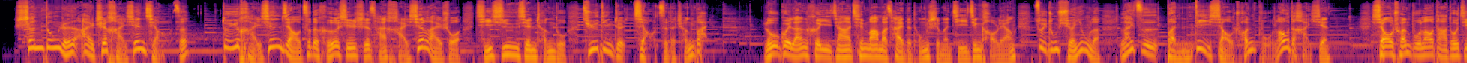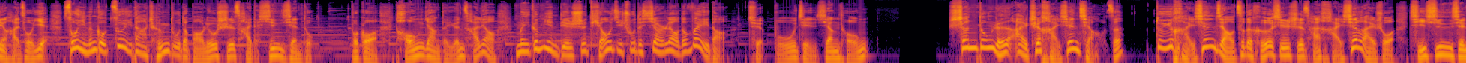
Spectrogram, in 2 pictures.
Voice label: 其他 栏目 美食风趣

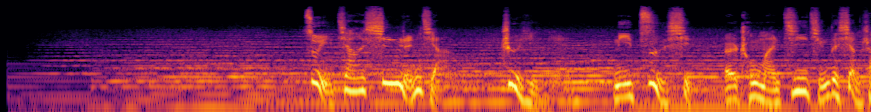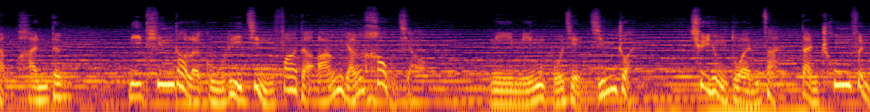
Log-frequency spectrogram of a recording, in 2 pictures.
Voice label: 男国 专题 颁奖; 最佳新人奖

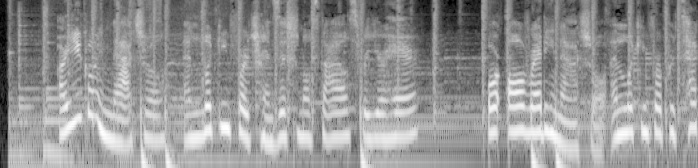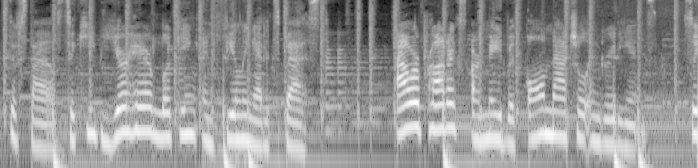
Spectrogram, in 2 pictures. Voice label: 外籍女英 外语 美式英语 广告动画 轻快

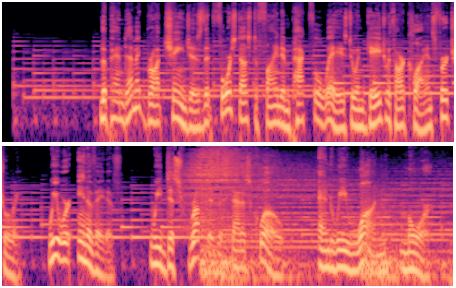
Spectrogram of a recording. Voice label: 外籍男英 外语 美式英语 宣传片解说 磁性

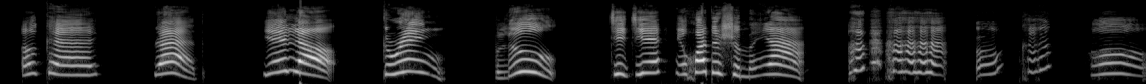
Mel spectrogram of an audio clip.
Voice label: 童声 说英语小可爱萌女孩

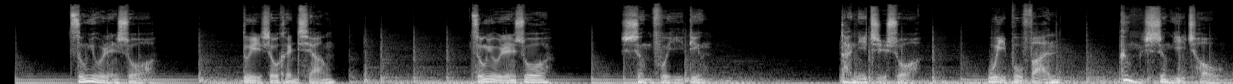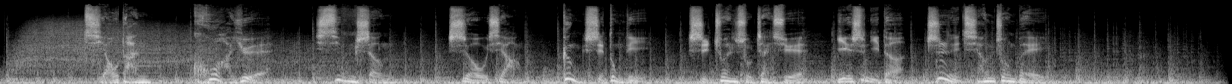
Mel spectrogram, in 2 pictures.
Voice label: 广告, 服装, 篮球鞋; 乔丹篮球鞋

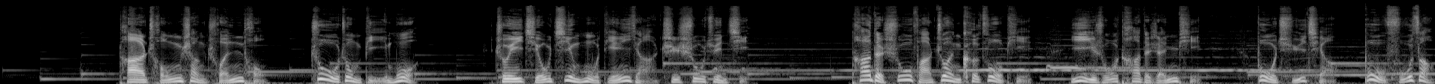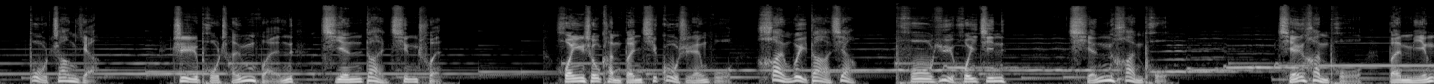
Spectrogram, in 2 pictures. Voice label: 专题 人物 人物介绍, 男国

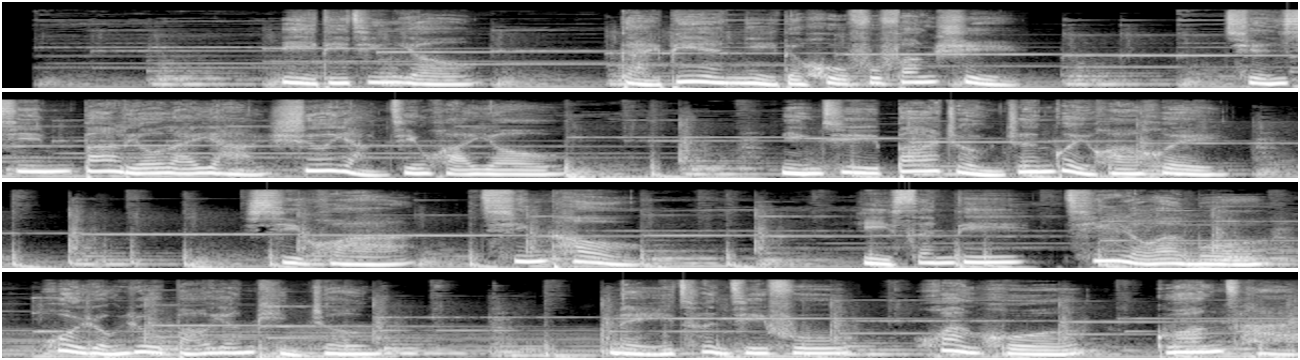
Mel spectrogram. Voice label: 广告 化妆品 精华油 温柔, 女国; 巴黎欧莱雅奢养精华油mix

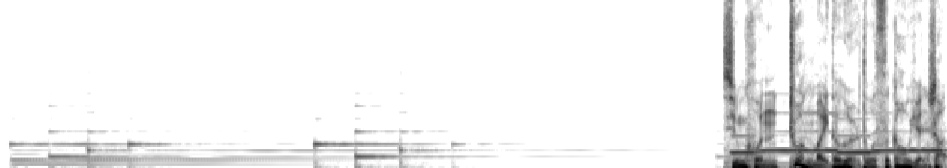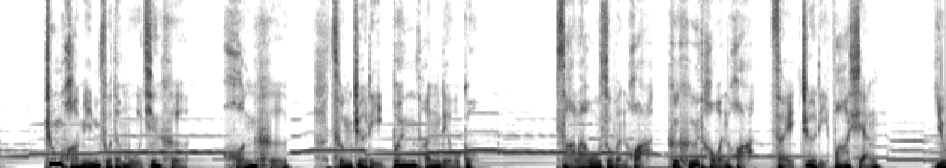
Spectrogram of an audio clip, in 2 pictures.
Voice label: 男国 纪录片 人文历史; 藏传佛教

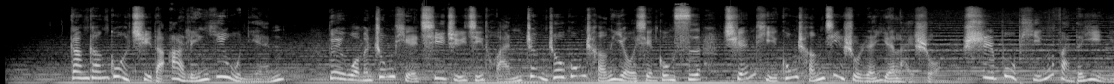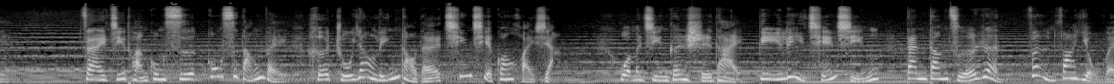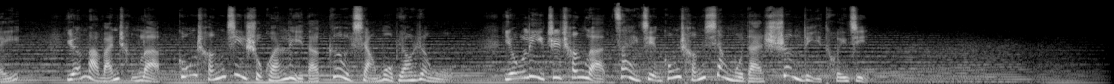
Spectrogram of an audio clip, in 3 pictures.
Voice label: 专题 汇报 亲切, 女国; 中铁七局汇报

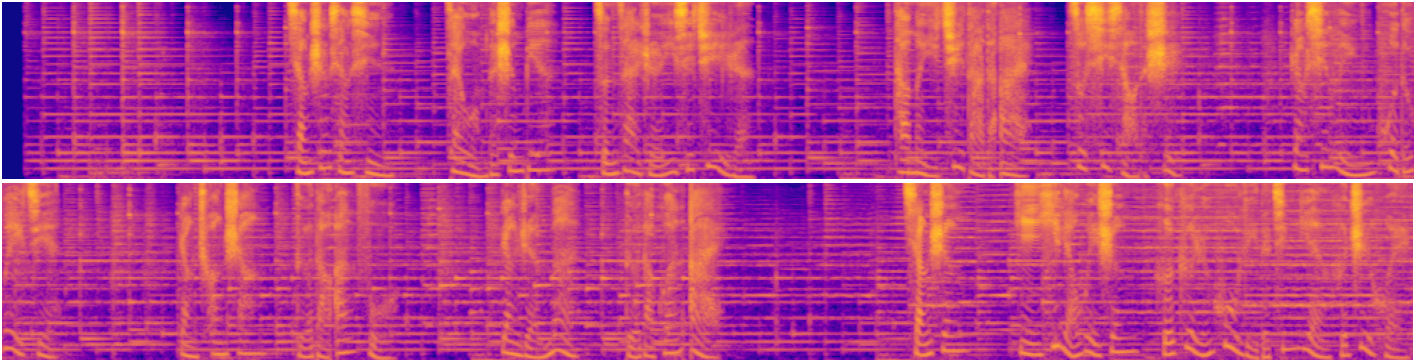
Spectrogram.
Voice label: 清新; 广告; 品牌形象; 强生

